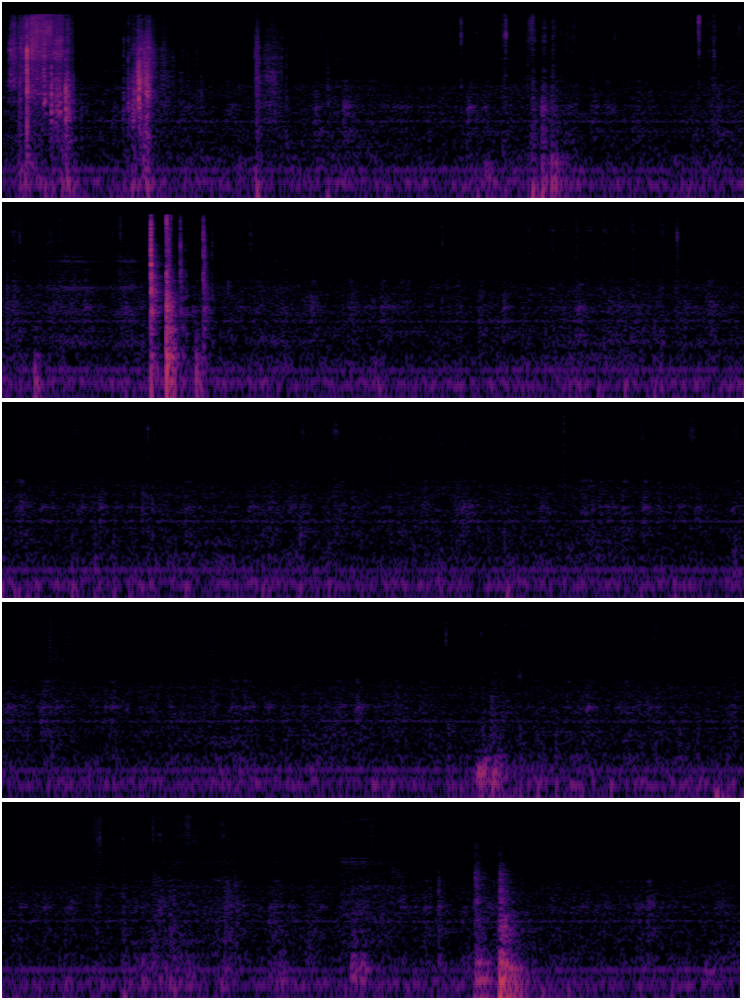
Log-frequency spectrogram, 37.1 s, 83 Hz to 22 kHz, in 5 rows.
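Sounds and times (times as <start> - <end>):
marker pen scratching on paper: 10.8 - 23.0, 25.4 - 32.2.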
